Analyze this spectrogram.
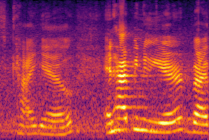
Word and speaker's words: Qiayel: It starts with a Q, but it is pronounced Qiayel.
